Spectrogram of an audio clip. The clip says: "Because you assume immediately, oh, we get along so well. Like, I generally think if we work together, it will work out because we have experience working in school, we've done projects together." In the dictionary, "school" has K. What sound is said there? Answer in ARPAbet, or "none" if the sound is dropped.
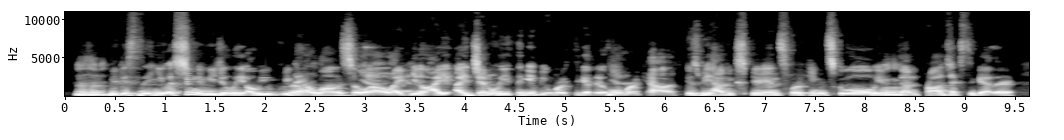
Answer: K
